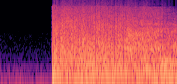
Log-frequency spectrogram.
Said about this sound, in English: That is a giant boulder crashing into a house in Honolulu, narrowly missing a woman by just inches. It's believed excavation work nearby caused the boulder to come barreling right through the cinder block wall.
